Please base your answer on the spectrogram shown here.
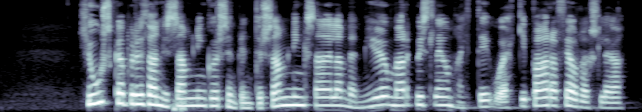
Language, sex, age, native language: Icelandic, female, 40-49, Icelandic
